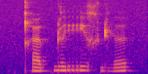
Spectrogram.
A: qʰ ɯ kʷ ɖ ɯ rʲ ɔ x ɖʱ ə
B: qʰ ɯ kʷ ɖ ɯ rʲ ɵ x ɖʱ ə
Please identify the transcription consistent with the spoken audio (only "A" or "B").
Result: B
